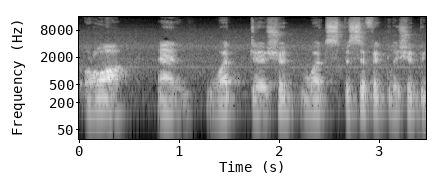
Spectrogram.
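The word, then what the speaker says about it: راء: This letter is pronounced from the tongue. It is a characteristic of this letter that there is repetition in this letter, but this characteristic should be avoided.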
